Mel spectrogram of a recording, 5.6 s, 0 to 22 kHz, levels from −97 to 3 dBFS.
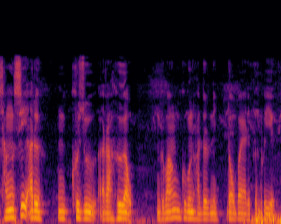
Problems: low volume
